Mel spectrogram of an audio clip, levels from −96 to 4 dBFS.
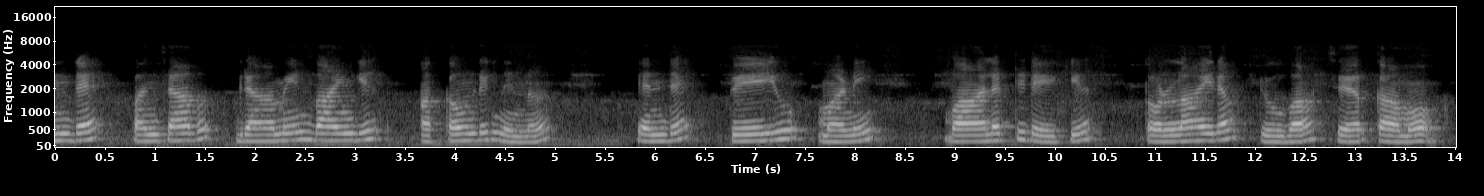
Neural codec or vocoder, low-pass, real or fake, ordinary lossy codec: none; 7.2 kHz; real; Opus, 16 kbps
